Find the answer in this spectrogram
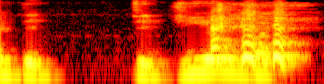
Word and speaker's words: DiGiovacchino: Her name is DiGiovacchino.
